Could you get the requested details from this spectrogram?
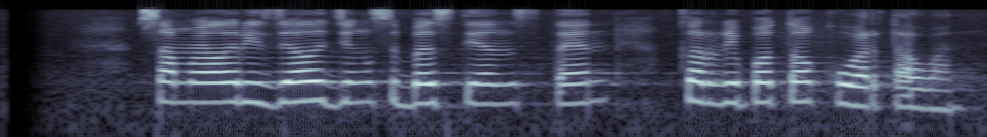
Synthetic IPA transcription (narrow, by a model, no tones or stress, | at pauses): samuɛlɾizɛld͡ʒɨŋsəbast̪ianst̪ɛn | kɨrdipɔt̪ɔkuwart̪awan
